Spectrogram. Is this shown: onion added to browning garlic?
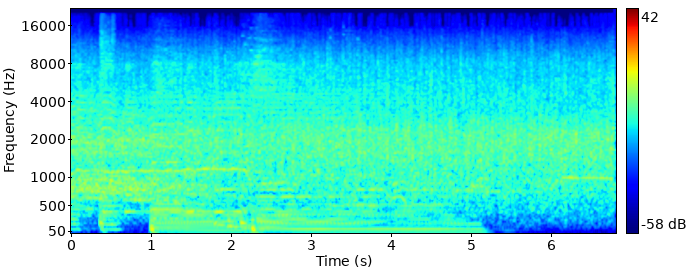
no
